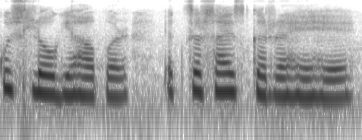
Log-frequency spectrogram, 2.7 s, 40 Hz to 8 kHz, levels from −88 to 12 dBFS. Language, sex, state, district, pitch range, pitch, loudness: Hindi, female, Arunachal Pradesh, Lower Dibang Valley, 205-245 Hz, 220 Hz, -17 LUFS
